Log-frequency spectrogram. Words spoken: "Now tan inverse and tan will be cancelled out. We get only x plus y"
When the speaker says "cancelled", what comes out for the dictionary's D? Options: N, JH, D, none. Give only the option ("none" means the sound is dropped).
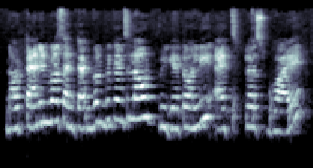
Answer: none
